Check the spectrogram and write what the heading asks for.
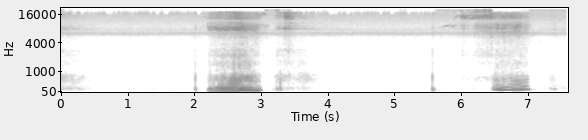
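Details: A 2-year-old female Cavalier King Charles Spaniel snores in the middle of the night, right by the owner's ear.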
